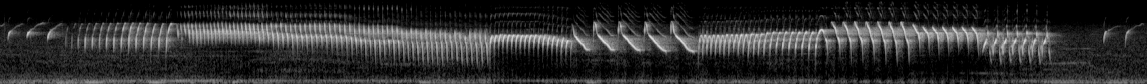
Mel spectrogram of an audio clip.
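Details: Singing canary, played as a lure to teach young canaries their song: long rolling trills and buzzy sustained phrases, broken by quick sweeping notes and rapid staccato runs, ending abruptly with a few soft chirps.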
